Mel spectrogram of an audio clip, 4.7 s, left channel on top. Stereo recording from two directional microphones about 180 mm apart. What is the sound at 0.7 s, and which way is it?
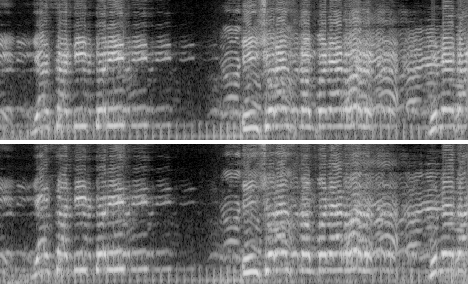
Speech, 50° left (ahead or behind).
